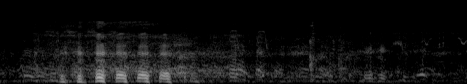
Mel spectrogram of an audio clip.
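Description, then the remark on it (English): A human voice imitates a koel's call with a quick run of four rising, repeated hooting notes, clear, then fades into faint background noise and soft murmuring. “voice, and he looks like a crow”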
